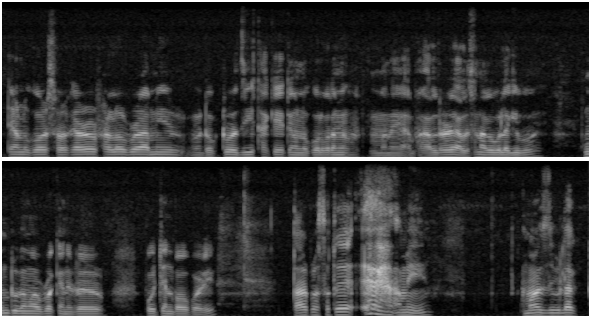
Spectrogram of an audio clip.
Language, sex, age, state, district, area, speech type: Assamese, male, 30-45, Assam, Dhemaji, rural, spontaneous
